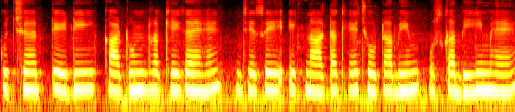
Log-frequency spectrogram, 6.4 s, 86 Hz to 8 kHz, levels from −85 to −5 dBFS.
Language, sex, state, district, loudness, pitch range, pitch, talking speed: Hindi, female, Uttarakhand, Tehri Garhwal, -14 LUFS, 205-215 Hz, 210 Hz, 140 wpm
